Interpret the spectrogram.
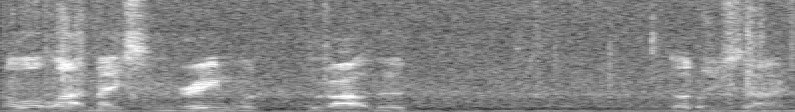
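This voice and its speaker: A man with a medium-pitched voice chats casually as a stream guest. Clear background noise sits behind his voice. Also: normal speed. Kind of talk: casual chat.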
